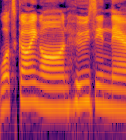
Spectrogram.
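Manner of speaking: ordinary delivery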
